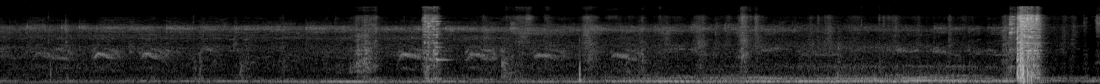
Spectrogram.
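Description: A bird calling in the background, a string of short falling calls, over a steady low hum. A loud clattering knock about ten seconds in.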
